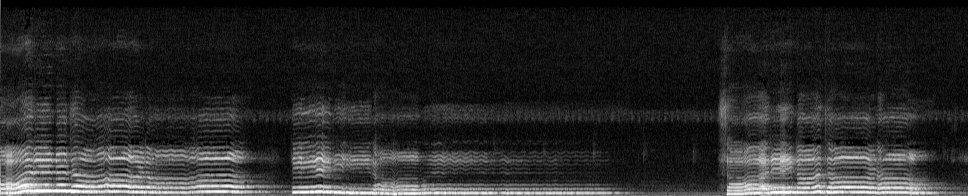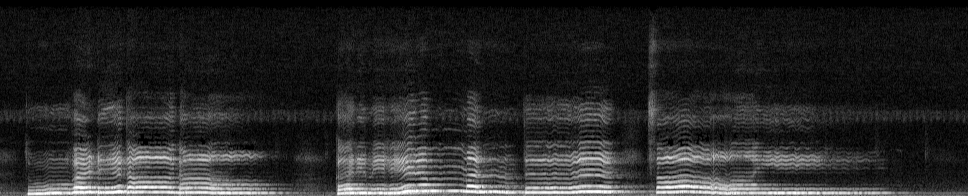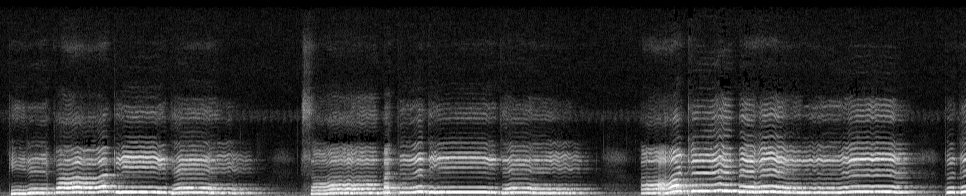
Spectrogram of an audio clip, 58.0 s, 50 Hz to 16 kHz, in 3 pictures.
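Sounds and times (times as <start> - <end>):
person singing unaccompanied: 0.0 - 13.0, 13.9 - 38.1, 38.7 - 58.0.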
